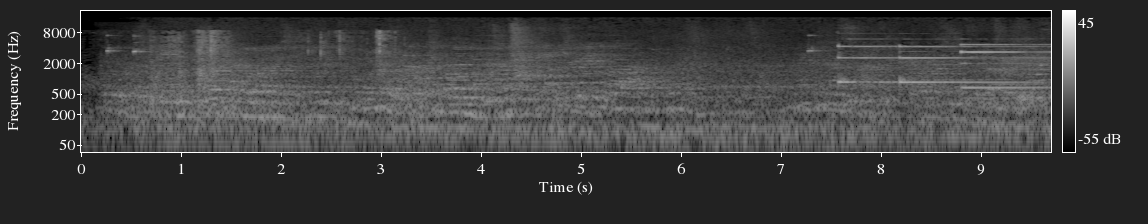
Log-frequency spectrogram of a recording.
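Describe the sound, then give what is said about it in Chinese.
A bank's queue-number call chime sounds near the end, a bright electronic ding-dong of ringing, sustained tones rising clearly above a steady murmur of many indistinct voices of customers waiting in the bank hall for their numbers to be called before going to the counter to collect money. “呃，我这一段是在民众到银行取号码牌，在大厅等候叫号声，嗯，然后叫号灯响后前往柜台领款点钞机的声音。”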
